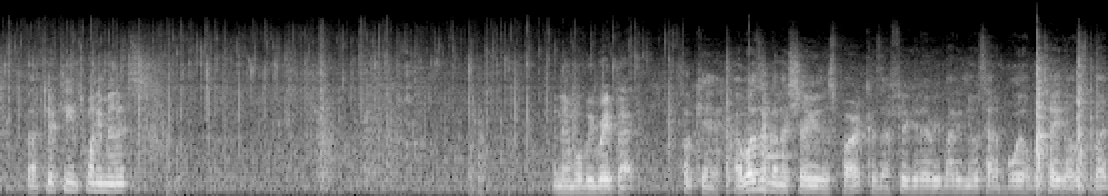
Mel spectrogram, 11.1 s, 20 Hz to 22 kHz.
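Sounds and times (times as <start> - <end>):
hot oil crackling in a pan: 0.0 - 7.1.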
